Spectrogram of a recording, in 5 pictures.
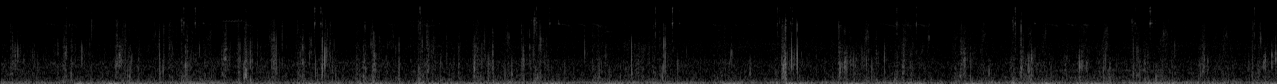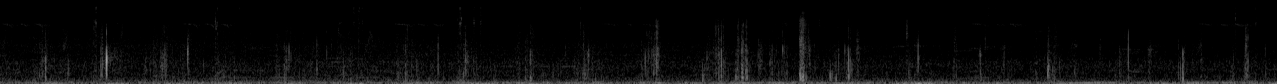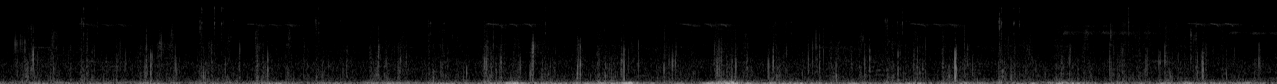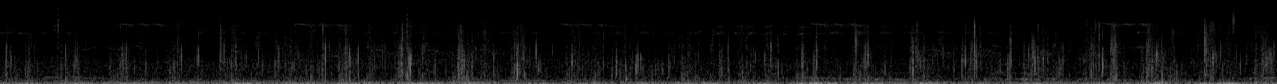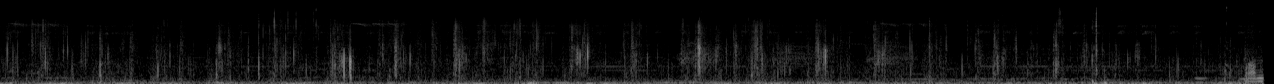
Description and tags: Walking Through Woodland - Heaton Park, Manchester. April 2011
